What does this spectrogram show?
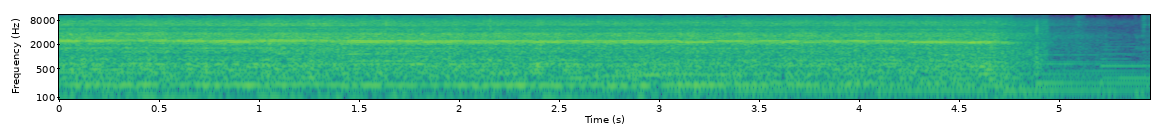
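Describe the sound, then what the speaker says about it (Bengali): An electric blender grinds chopped ginger with a little water in its jug, giving a loud, steady high-pitched whir that runs for about five seconds before it winds down and stops. "এখন মেশিনটা অন করে দিছি, তো ব্লেন্ডার হচ্ছে।"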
